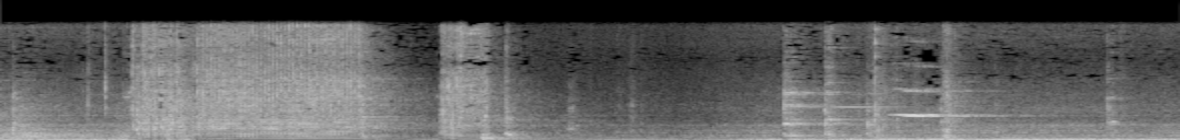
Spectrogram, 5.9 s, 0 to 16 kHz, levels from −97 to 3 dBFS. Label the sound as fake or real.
real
